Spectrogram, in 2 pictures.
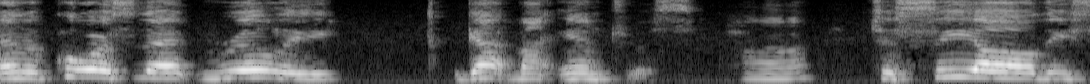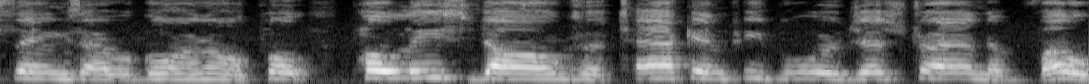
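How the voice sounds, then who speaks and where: A woman with an American accent, dark and mellow in tone, fairly high-pitched, very slow, with big swings in loudness. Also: ordinary pitch variation. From US Midwest, Kansas City, Kansas. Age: 70s. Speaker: activist. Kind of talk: interview, life story.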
